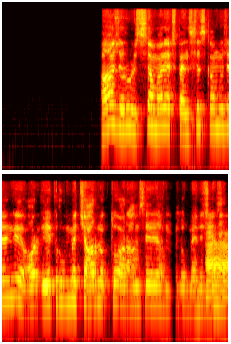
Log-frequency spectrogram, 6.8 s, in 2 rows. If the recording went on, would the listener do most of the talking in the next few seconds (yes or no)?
yes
